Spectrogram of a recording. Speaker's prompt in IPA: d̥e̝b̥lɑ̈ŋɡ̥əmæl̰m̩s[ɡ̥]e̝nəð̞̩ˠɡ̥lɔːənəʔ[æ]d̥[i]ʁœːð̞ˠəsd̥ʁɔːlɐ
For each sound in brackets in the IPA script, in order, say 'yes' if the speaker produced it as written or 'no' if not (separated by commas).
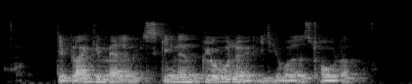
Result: yes, no, yes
